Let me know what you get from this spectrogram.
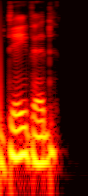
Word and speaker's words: D4VD: I'm going to give you an update on David, who is spelled D4VD.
